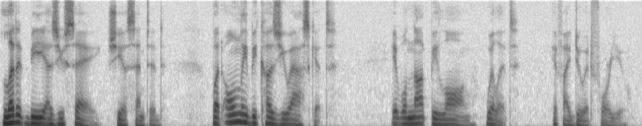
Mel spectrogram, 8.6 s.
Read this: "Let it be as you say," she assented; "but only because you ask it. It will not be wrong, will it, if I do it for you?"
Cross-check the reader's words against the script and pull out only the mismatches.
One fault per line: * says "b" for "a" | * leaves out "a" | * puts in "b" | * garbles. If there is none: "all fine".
* says "long" for "wrong"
